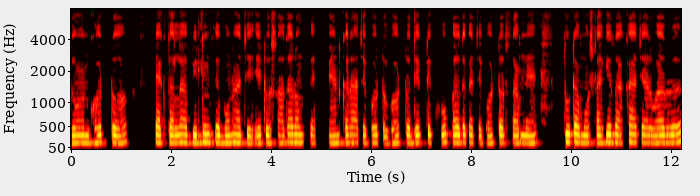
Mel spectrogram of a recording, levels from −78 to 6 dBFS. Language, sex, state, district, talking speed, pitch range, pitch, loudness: Bengali, male, West Bengal, Jhargram, 140 wpm, 155-165 Hz, 160 Hz, -25 LUFS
